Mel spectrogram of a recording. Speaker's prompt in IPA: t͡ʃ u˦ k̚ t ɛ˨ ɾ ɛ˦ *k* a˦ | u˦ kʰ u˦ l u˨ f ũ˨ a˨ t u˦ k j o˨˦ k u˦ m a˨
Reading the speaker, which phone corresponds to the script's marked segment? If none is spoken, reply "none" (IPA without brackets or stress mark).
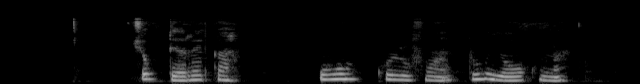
k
